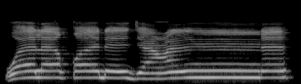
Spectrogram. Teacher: Ya, atau misalnya seperti ini, lam sukunnya seperti langsung diidghamkan dengan nun, maksudnya walaqad ja'alna, jadi kurang sempurna lamnya itu, ja'al tidak terdengar lamnya, jadi seperti langsung meloncat ke huruf nun gitu ya, jadi seolah-olah dia dilebur, ditasdidkan ke huruf nunnya, padahal dia ada lam di sini.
